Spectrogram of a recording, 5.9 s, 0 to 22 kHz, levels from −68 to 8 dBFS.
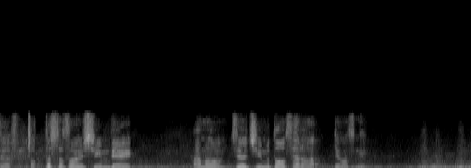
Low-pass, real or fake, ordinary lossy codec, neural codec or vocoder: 7.2 kHz; fake; none; codec, 24 kHz, 0.9 kbps, WavTokenizer, medium speech release version 1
